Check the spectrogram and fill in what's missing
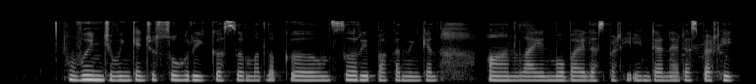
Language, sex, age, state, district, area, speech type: Kashmiri, female, 18-30, Jammu and Kashmir, Kulgam, rural, spontaneous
